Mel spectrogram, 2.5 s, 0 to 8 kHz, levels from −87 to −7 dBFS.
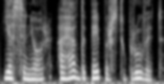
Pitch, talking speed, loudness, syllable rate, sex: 200 Hz, 220 wpm, -18 LUFS, 5.6 syllables/s, female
